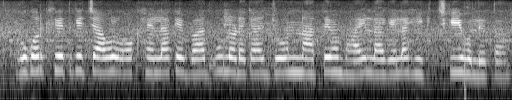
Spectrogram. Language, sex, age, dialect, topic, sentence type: Bhojpuri, female, 18-24, Southern / Standard, agriculture, question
